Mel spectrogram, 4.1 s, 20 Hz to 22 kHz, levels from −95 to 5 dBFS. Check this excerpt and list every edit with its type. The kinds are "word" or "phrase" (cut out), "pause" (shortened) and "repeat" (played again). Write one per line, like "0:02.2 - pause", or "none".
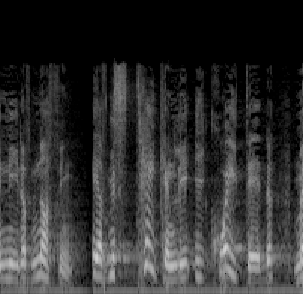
0:01.2 - word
